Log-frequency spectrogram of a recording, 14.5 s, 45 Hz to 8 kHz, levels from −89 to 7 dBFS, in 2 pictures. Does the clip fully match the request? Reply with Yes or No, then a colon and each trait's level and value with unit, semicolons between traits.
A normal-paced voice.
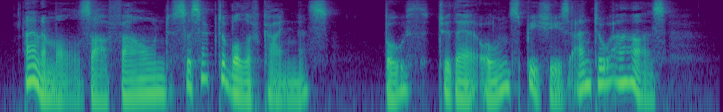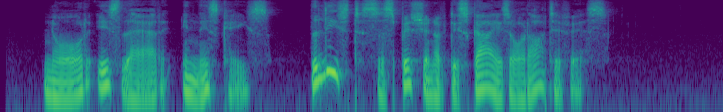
No: slow, 110 wpm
